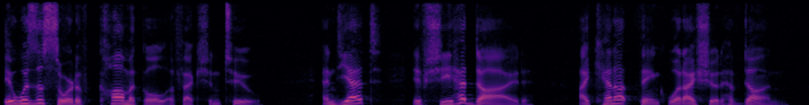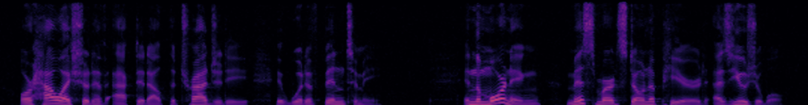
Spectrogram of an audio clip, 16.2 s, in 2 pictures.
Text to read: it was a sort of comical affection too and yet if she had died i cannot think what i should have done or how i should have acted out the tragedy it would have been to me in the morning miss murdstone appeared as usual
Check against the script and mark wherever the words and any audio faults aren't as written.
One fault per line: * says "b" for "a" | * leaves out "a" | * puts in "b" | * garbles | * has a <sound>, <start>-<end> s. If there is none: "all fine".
all fine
